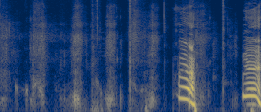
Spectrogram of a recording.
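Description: Someone crunches a Nature Valley granola bar in a quick, irregular series of dry, crackly bites and chews, followed by two louder, muffled vocal sounds with falling pitch.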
